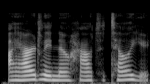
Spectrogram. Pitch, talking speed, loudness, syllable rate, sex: 200 Hz, 280 wpm, -20 LUFS, 5.9 syllables/s, female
